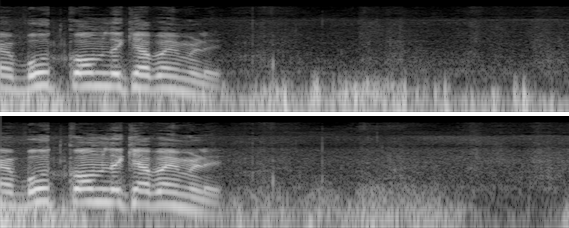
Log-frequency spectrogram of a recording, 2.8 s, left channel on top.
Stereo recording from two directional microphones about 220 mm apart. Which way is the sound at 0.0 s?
10° left (ahead or behind).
